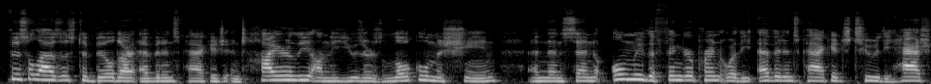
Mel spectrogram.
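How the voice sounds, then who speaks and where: A man presenting a software demo, explaining it step by step in a matter-of-fact way. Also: fairly high pitch. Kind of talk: narrated software demo walkthrough.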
